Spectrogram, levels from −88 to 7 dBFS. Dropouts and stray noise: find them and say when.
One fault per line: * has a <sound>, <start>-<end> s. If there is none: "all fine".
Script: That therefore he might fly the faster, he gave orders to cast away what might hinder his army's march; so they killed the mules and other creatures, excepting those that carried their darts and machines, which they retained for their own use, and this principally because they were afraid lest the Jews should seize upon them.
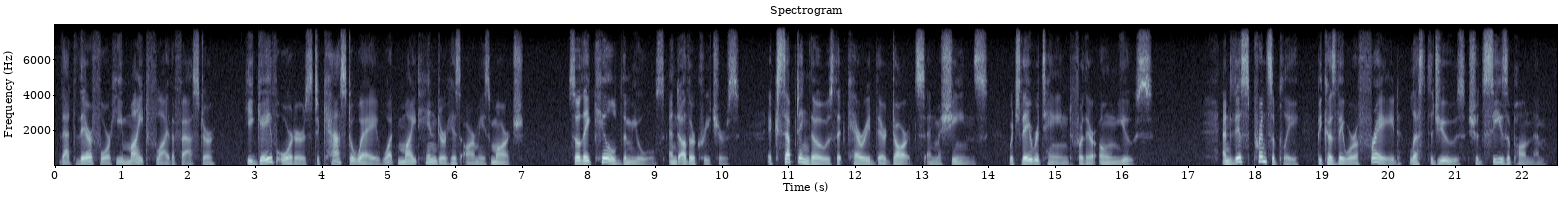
all fine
